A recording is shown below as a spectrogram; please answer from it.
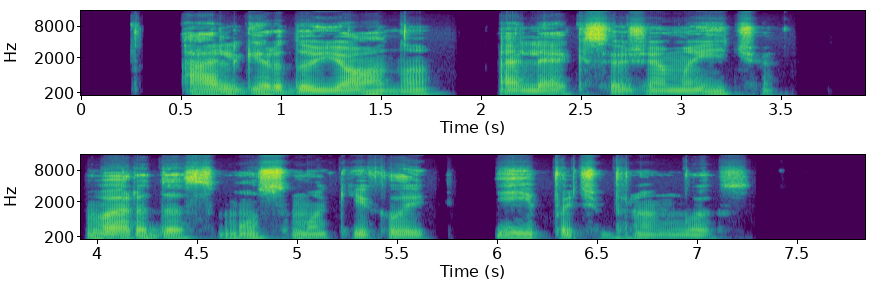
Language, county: Lithuanian, Telšiai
